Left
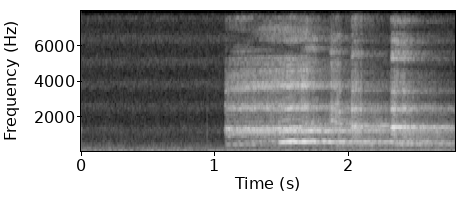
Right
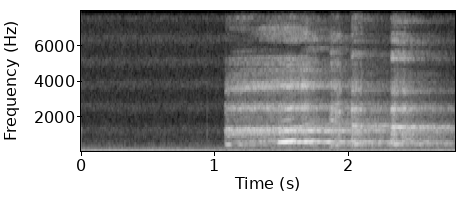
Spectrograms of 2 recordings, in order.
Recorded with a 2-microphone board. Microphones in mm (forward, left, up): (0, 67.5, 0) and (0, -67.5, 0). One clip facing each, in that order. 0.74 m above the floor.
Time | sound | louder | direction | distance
1.1 | breathing | right 6 dB | 50° right (ahead or behind) | 0.7 m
